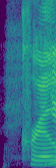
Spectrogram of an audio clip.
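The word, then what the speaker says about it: Krewe: You have to It has E at the end of it too. Like crew. Like K R E W E.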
